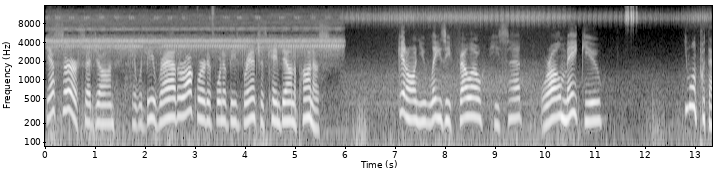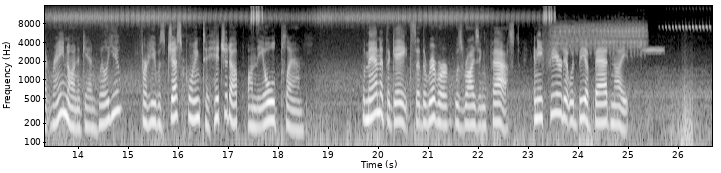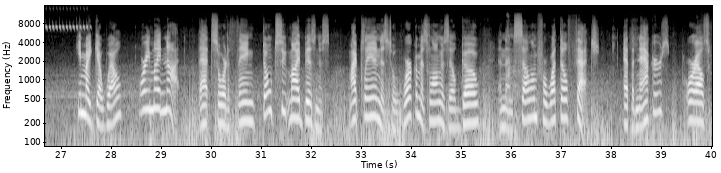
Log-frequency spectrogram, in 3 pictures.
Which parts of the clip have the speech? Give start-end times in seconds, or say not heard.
0.0-5.7, 7.0-11.2, 12.8-18.5, 19.6-25.0, 27.3-40.0.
